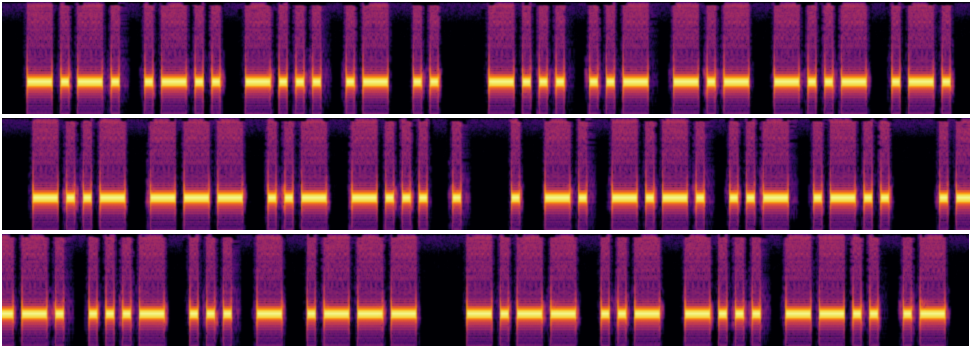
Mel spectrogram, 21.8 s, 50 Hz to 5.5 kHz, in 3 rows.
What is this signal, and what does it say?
Morse code, heard as a keyed tone, about 19 wpm, 800 Hz. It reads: CLBAI BUKXR XOUBE ENCUL PVSTJ YUBZA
